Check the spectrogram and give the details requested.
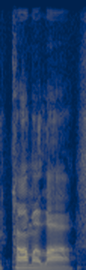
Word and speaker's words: Kamala: saw I saw someone in the chat say Kamala yeah we're saying it wrong I got yelled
